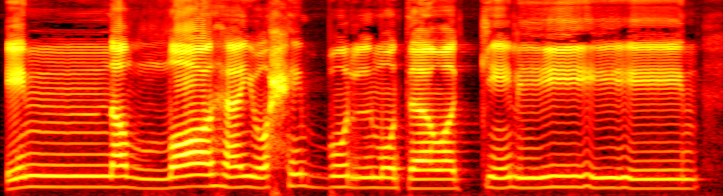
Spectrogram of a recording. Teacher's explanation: ان یہاں نون مشدد پہ غنہ ہے، لفظ اللہ یہاں بھی موٹا ہے۔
